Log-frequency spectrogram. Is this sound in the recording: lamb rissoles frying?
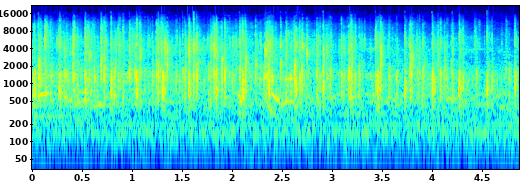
no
